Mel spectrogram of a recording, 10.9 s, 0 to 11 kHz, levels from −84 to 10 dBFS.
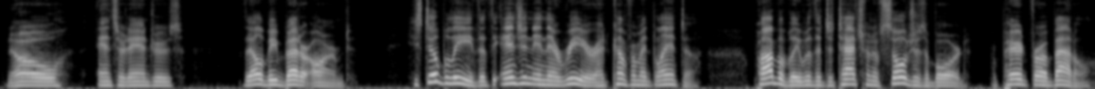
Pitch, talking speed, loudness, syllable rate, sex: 160 Hz, 165 wpm, -19 LUFS, 5.8 syllables/s, male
